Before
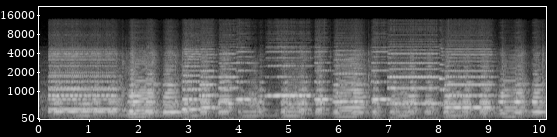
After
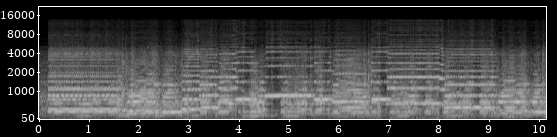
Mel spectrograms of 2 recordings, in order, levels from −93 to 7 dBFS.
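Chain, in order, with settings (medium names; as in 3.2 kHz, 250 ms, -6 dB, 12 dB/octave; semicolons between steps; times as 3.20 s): treble shelf 2.7 kHz -8.5 dB; de-hum 52.68 Hz, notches 2; in parallel at +3 dB: compressor with a negative ratio -27 dBFS, ratio -1; on the sum: trim -8.5 dB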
